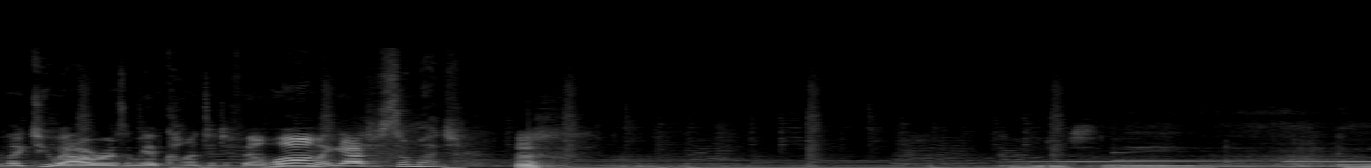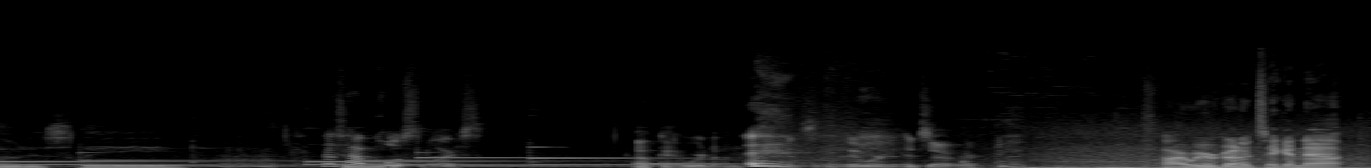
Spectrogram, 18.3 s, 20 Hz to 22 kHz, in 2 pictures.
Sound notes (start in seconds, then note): 7.1 singing; 9.7 pretends to snore loudly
